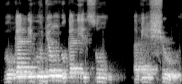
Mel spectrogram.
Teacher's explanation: Bukan di ujung, bukan di su, tapi syu. Syu-nya di tengah lidah. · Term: huruf shin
